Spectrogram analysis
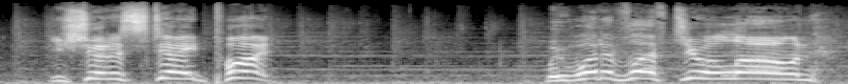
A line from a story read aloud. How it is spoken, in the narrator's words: this one just yells out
